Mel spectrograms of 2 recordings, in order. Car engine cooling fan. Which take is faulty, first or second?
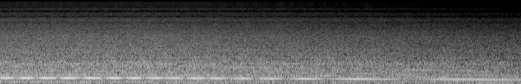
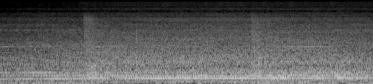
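second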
